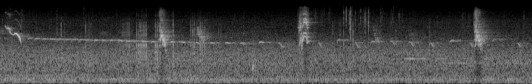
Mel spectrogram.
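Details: Eurasian tree sparrow fledglings visiting a post to be fed, shrine grounds, 28 May 2022; sharp chirps every second or so, with a thin long whistle from another bird and steady hum.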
